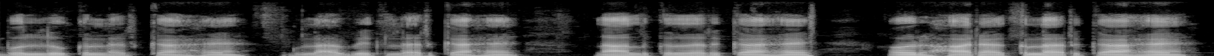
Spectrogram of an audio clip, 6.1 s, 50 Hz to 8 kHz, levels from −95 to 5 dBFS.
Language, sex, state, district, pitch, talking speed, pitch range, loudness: Hindi, male, Jharkhand, Palamu, 100 Hz, 170 wpm, 100-105 Hz, -21 LUFS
